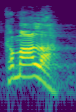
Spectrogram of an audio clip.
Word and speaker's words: Kamala: tried to interrupt him know my name was kamala like comma i remember that like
